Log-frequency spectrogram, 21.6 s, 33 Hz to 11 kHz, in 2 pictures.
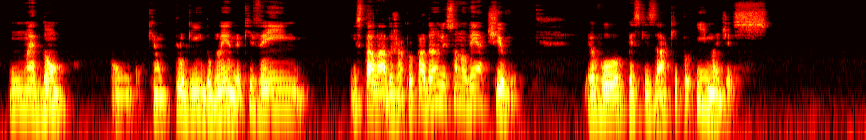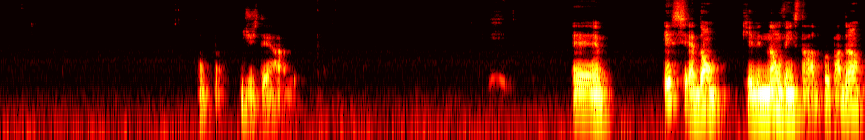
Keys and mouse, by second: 1.8 click, 4.5 click, 8.5-10.2 typing, 12.0 Return, 14.0 click, 14.8-16.5 typing, 18.3 click, 20.6-21.2 drag, 21.2-21.6 middle drag.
